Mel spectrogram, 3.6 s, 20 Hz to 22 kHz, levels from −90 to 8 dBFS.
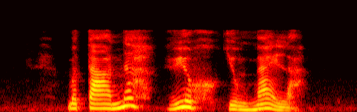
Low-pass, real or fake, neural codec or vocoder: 7.2 kHz; fake; codec, 16 kHz, 6 kbps, DAC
